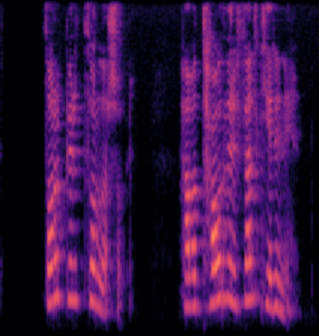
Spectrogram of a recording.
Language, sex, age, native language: Icelandic, female, 15, Icelandic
